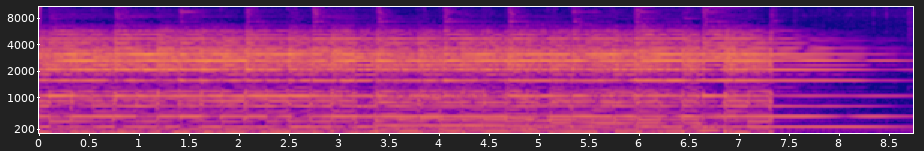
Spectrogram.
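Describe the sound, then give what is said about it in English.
An electric guitar repeats C octaves as a pedal tone over distorted power chords in a pop-punk song, the notes pulsing evenly and continuously until a final chord rings out and fades. “And then you hear another guitar track that's repeating C notes, octaves, on top of that. And they are functioning as a pedal tone, and it sounds like this.”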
